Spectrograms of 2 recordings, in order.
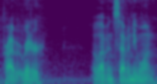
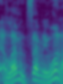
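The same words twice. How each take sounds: First: Said in the usual way. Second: Eleven seventy-one said higher with a rising disbelieving tune; incredulous repeat. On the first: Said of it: "they were like". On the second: Retold or imitated. Recruit repeating his assigned job number in disbelief, higher rising tone. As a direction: throw the number back in shock. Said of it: "And I was like".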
